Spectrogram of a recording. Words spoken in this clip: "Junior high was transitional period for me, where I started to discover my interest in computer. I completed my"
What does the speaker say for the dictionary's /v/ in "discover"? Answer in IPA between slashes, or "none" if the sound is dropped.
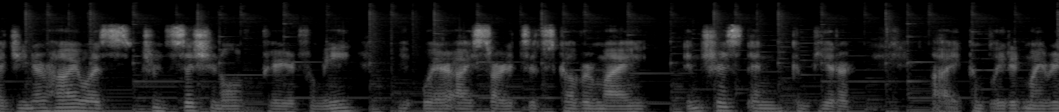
/v/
